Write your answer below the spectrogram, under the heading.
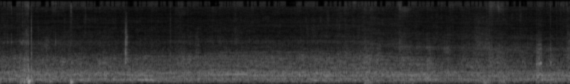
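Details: Iberian honey bees at a Langstroth hive west of Roquetes, south Tarragona, Catalonia, Spain, close to Els Port National Park, building comb; a dense continuous buzzing hum of the colony with occasional faint ticks.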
